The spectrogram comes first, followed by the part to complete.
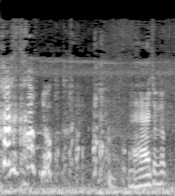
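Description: A man laughing in a quick run of short bursts at the start, followed by a brief low voiced sound near the end.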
